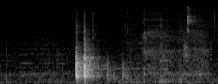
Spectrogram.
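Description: A single short clack about a second in, as a plastic salt mill is set down on the wooden worktop, followed by faint handling noise.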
